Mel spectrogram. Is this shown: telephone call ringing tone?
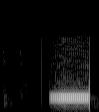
yes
